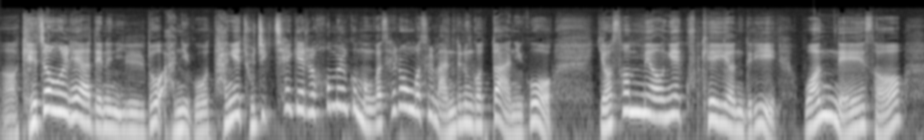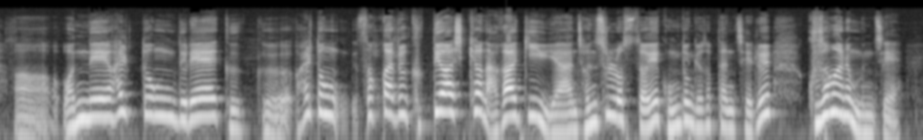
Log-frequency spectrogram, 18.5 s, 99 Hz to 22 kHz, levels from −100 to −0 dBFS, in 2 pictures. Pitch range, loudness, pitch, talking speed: 160-265 Hz, -17 LUFS, 225 Hz, 300 characters per minute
